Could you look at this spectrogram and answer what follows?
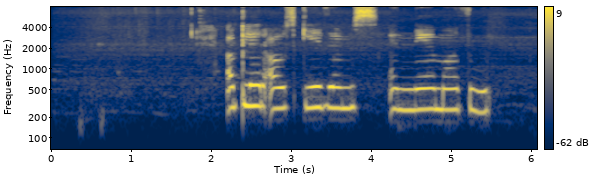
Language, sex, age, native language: Icelandic, male, 8, Icelandic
